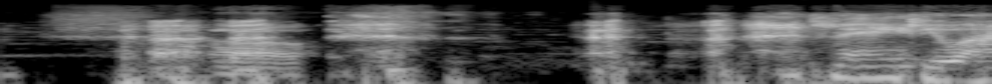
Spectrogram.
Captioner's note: laughs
